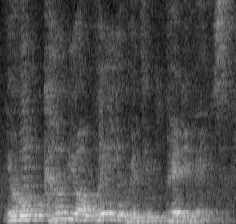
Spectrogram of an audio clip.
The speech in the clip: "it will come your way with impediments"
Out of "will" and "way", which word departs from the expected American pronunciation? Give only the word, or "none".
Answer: will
